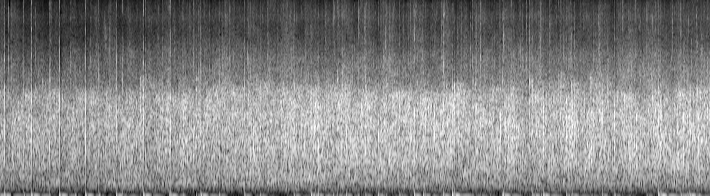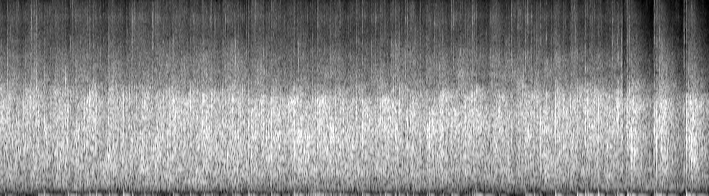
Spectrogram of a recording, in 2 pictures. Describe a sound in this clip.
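A crowd applauds loudly in a large echoing hall.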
